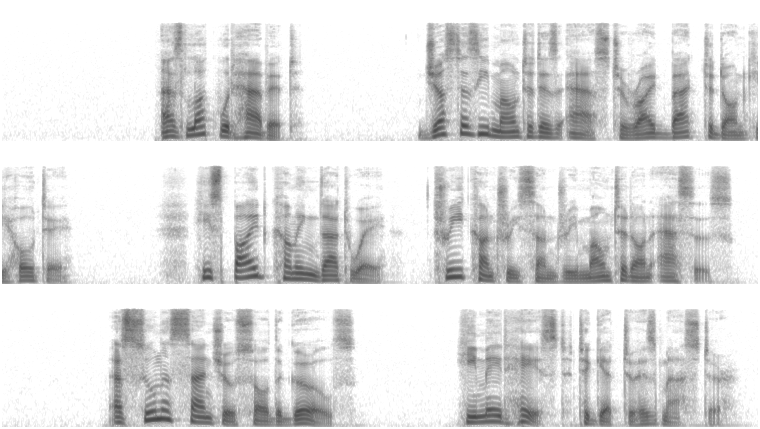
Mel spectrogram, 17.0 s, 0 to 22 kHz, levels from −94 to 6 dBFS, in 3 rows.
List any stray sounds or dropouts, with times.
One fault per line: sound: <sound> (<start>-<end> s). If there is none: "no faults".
no faults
